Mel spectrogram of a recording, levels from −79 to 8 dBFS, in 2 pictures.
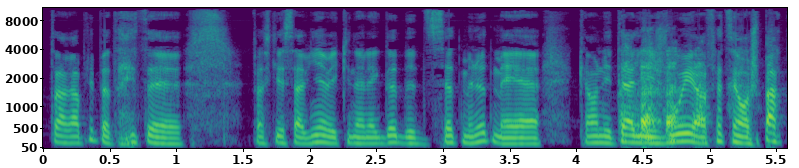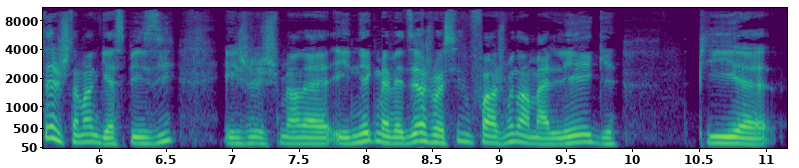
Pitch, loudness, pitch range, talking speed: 150 Hz, -14 LUFS, 140-170 Hz, 265 wpm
